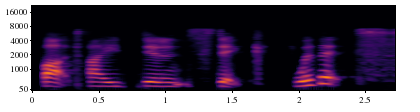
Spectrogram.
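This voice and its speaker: A woman is speaking. She has a British accent. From England, London. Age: 30s. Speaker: artist. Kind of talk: podcast interview.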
